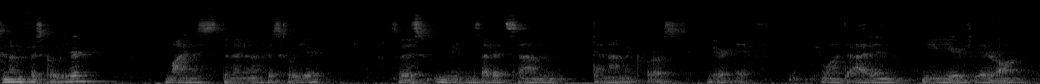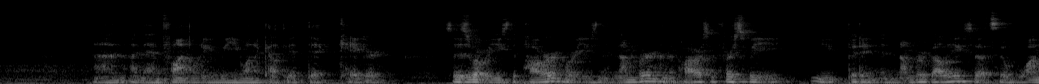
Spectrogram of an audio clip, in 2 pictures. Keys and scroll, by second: 1.0-3.3 typing, 2.4 Tab, 4.3 shift+Return, 5.8-12.4 typing, 17.3-20.5 typing.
